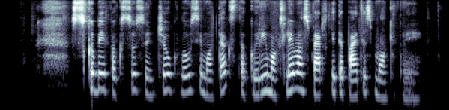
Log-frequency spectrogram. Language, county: Lithuanian, Vilnius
